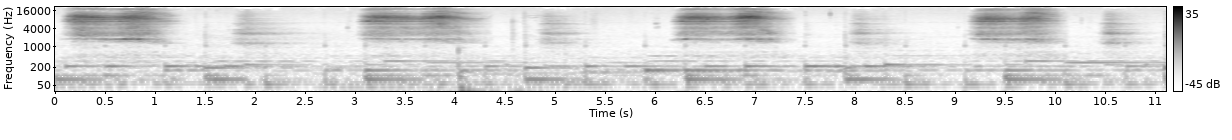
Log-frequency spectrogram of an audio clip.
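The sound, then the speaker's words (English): Deep breaths in a guided breathing exercise, four strong airy bursts spaced about three seconds apart, heard over steady low music. “I want you to follow along with the breather and tap into this moment. And we'll begin the exercise in 3, 2, 1. Start with the inhale.”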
